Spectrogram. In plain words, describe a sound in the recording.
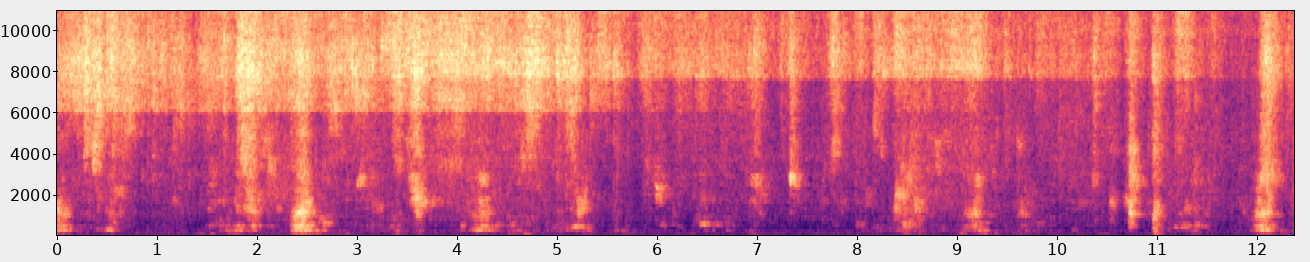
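Water sprays from a shower head onto hair and splashes into a basin.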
